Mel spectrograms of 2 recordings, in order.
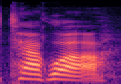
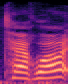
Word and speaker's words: terroir: really do change the terroir now remember how pronounced terroir it's like tear tear a bit of paper and then hua terroir so the terroir here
